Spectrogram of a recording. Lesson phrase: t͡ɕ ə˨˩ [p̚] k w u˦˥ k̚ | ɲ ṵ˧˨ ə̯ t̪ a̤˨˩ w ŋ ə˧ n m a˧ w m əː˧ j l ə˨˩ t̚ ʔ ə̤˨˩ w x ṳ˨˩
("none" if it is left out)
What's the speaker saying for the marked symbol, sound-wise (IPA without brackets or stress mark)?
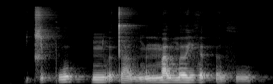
p̚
